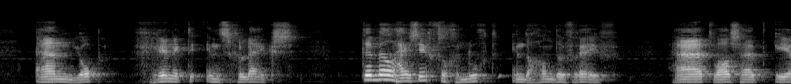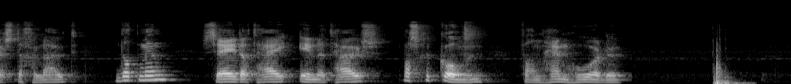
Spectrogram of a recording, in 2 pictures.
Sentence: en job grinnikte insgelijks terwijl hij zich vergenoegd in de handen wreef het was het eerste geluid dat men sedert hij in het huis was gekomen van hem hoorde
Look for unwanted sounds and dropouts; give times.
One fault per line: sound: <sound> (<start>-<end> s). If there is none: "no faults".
sound: thud (15.0-15.5 s)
